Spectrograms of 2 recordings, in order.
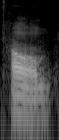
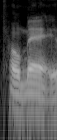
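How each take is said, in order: First: The name ends without an added 'ay' vowel. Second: The name ends with an added 'ay' vowel. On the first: This is a less common alternative. "or Tome" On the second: This is the common way people say it. "I guess it's pronounced Tomei, that's how everyone pronounces it"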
